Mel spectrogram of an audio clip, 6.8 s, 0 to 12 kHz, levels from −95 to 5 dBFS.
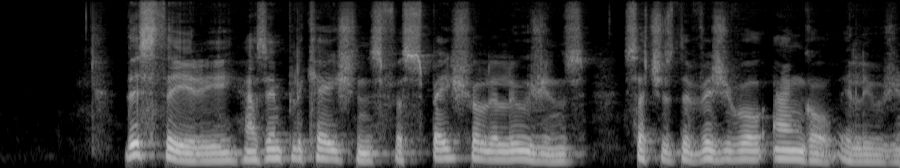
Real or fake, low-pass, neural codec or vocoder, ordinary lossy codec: real; none; none; none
